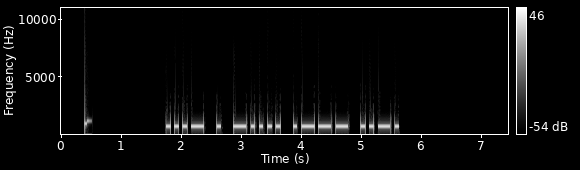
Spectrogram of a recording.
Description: Morse code, heard as a keyed tone, about 17 wpm, 700 Hz. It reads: VE6JF
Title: Call Signs - 17wpm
